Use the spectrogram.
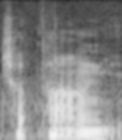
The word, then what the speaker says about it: Chatan: base in the pacific chatham pronounced chatang in uchnanguchi is where mihama american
